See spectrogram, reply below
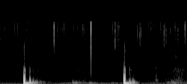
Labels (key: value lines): label: biophony, double pulse
recorder: SoundTrap 300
